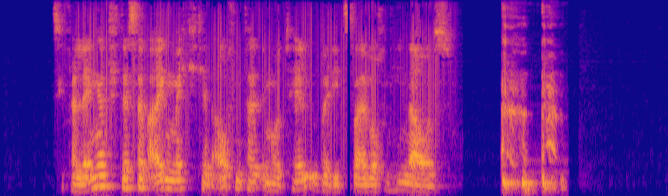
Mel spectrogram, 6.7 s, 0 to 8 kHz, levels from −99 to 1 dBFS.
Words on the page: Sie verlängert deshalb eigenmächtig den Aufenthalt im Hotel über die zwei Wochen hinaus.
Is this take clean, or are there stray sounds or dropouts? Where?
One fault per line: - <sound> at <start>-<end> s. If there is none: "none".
- dropout at 3.5-3.5 s
- cough at 5.0-5.7 s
